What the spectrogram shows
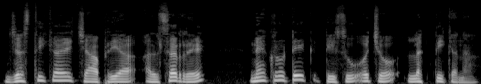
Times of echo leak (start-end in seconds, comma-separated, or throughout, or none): none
